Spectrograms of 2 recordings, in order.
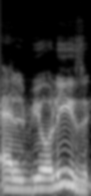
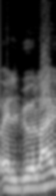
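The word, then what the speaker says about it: alveoli: उनको हम कहते हैं एल्वियोलीज। क्या कहते हैं? एल्वियोलीज। कुछ लोग इसको एल्वियोलाई कहते हैं।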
